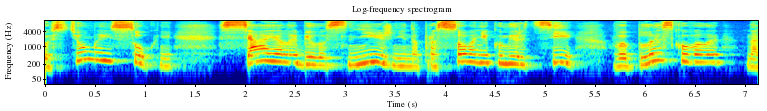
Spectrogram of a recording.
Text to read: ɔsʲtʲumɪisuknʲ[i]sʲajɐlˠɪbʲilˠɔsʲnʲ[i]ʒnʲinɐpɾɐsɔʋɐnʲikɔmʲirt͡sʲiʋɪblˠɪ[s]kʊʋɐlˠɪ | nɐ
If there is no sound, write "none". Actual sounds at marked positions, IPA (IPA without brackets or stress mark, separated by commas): i, i, s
